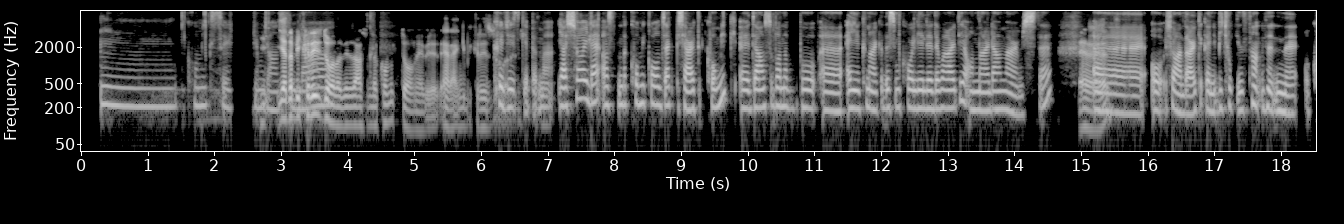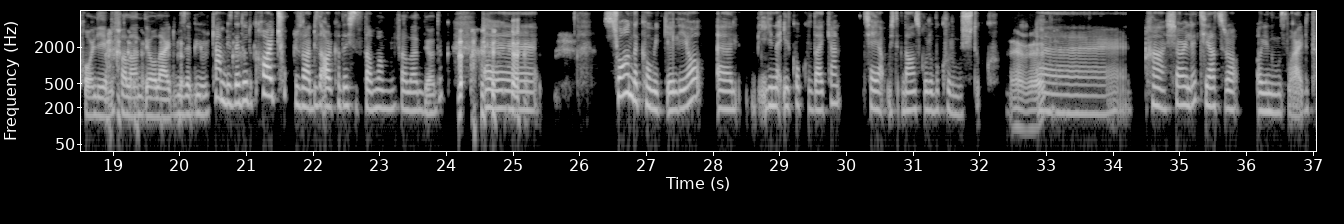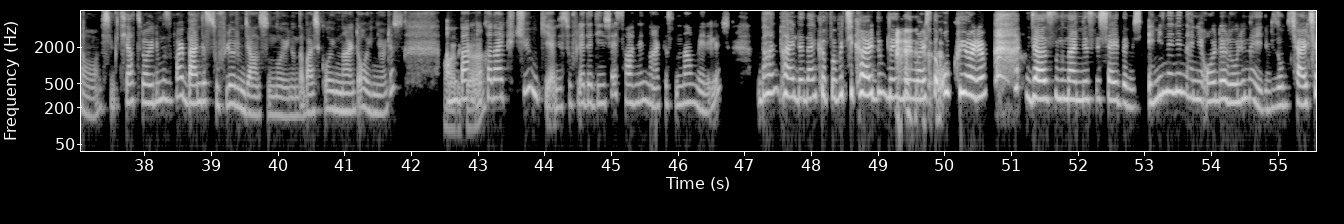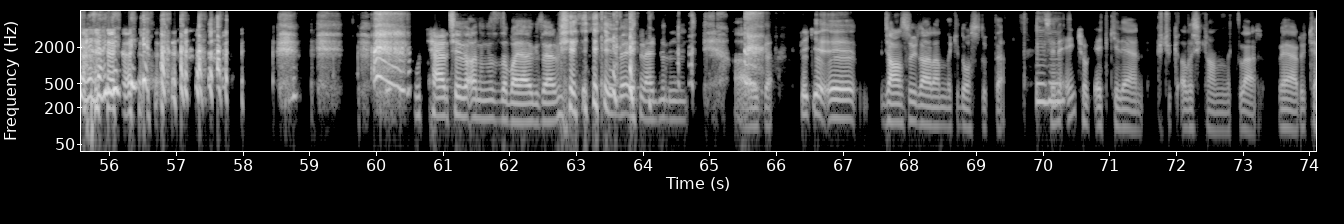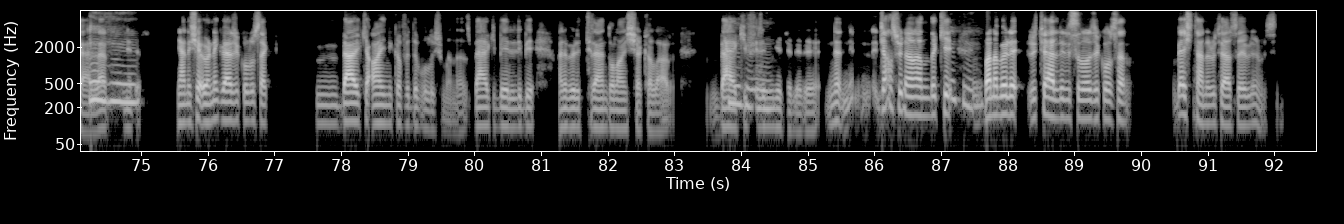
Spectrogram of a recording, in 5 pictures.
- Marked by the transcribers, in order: drawn out: "Imm"; other background noise; unintelligible speech; chuckle; laugh; chuckle; laughing while speaking: "Ben perdeden kafamı çıkardım ve ne varsa okuyorum"; laugh; laughing while speaking: "bu çerçeve anınız da bayağı güzelmiş ve eğlenceliymiş"; laugh; laugh; tapping; laugh
- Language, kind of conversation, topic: Turkish, podcast, En yakın dostluğunuz nasıl başladı, kısaca anlatır mısınız?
